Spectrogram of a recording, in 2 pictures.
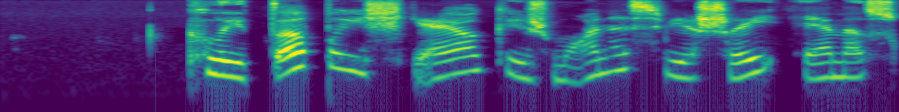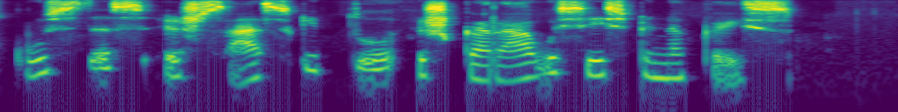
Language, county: Lithuanian, Vilnius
